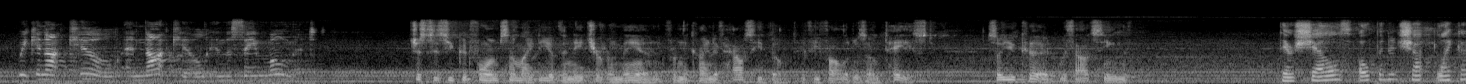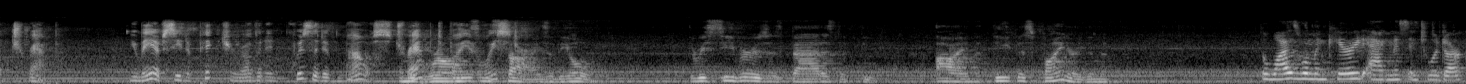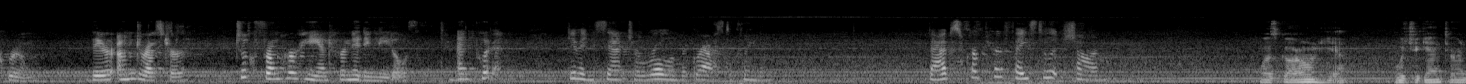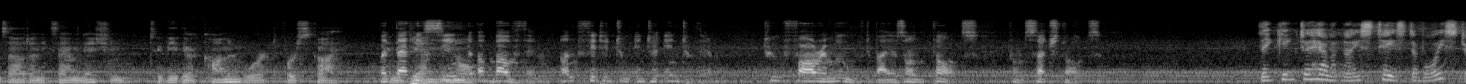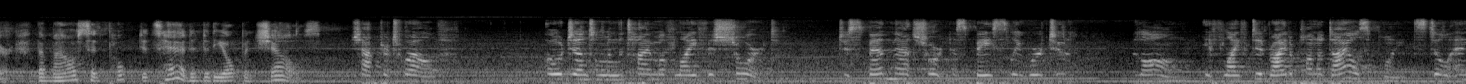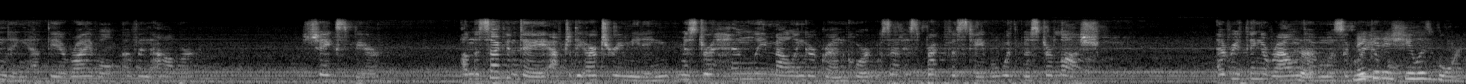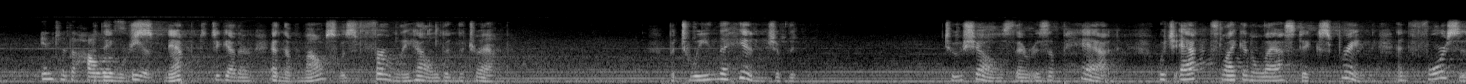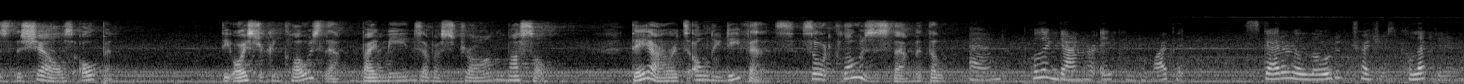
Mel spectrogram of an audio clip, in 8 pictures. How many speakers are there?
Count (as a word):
eight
